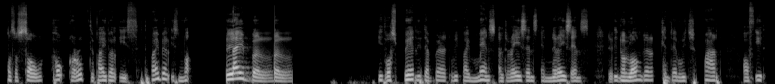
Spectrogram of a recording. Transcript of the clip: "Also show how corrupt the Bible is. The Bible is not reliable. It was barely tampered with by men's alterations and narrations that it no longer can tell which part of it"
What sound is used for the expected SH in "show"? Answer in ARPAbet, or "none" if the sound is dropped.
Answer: S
